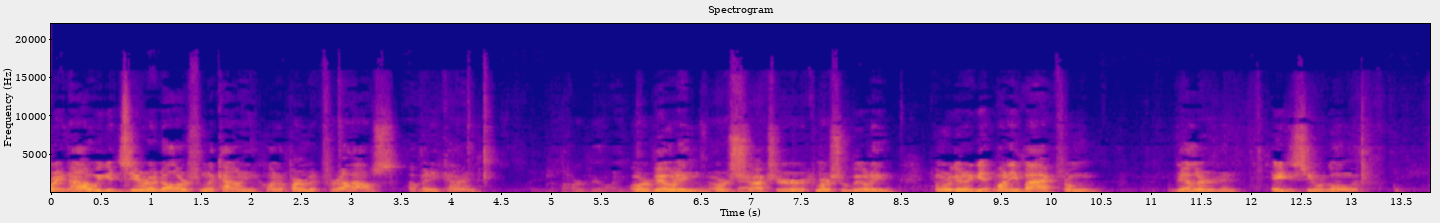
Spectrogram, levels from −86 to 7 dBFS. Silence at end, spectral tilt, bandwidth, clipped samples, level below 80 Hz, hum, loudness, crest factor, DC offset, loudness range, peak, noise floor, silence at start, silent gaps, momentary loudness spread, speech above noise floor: 0.3 s; -4.5 dB/octave; 17.5 kHz; under 0.1%; -60 dBFS; none; -18 LUFS; 20 dB; under 0.1%; 4 LU; 0 dBFS; -51 dBFS; 0 s; none; 16 LU; 33 dB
